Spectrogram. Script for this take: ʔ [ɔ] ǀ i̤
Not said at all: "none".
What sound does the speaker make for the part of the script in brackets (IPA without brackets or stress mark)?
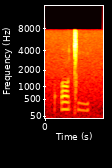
ɔ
